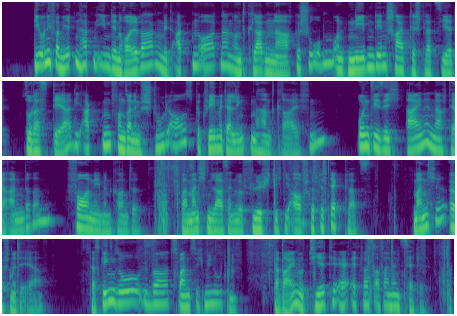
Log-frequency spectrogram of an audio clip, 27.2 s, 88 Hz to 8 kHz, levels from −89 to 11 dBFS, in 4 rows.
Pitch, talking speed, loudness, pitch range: 135 Hz, 145 wpm, -22 LUFS, 110-165 Hz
